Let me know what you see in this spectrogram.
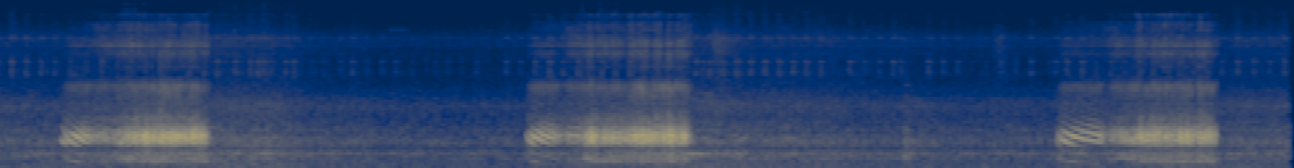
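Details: Red Boston terrier puppy sleeping and dreaming: three loud, rasping snores about four seconds apart, each with a fluttering rattle, separated by quiet pauses; ordinary snoring.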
